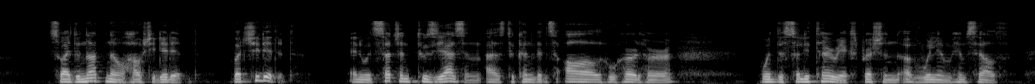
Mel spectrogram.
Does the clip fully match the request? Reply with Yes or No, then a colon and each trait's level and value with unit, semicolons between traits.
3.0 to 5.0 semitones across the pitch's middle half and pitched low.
No: narrow, 2.6 semitones; low, 115 Hz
